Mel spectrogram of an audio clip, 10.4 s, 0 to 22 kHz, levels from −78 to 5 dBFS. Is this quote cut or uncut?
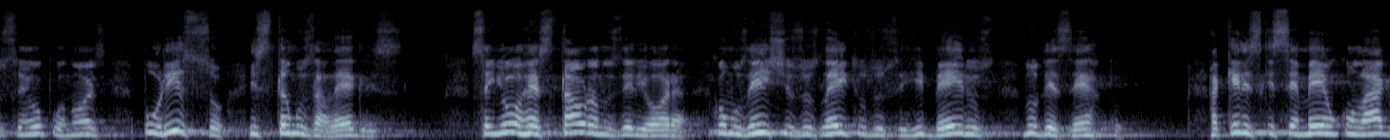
cut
